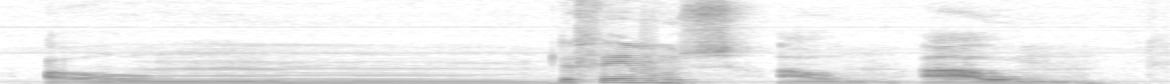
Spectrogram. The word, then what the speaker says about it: Om: comes out a sound, Aum, the famous Aum, Aum. We write it O-M, Om. We pronounce it as Aum, 3 letters.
